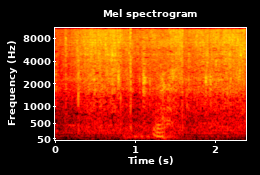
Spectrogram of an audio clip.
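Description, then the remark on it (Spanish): Fat sizzling and crackling steadily in a hot pan as pork skin fries to make chicharrón, the fat near the skin and muscle melting, a dense hiss with scattered pops, fairly loud, with no one talking. “Es, la, la, la cocción de la carne que se consigue de derretir la grasa cerca de la piel y el músculo del, animal. Que suena así.”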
